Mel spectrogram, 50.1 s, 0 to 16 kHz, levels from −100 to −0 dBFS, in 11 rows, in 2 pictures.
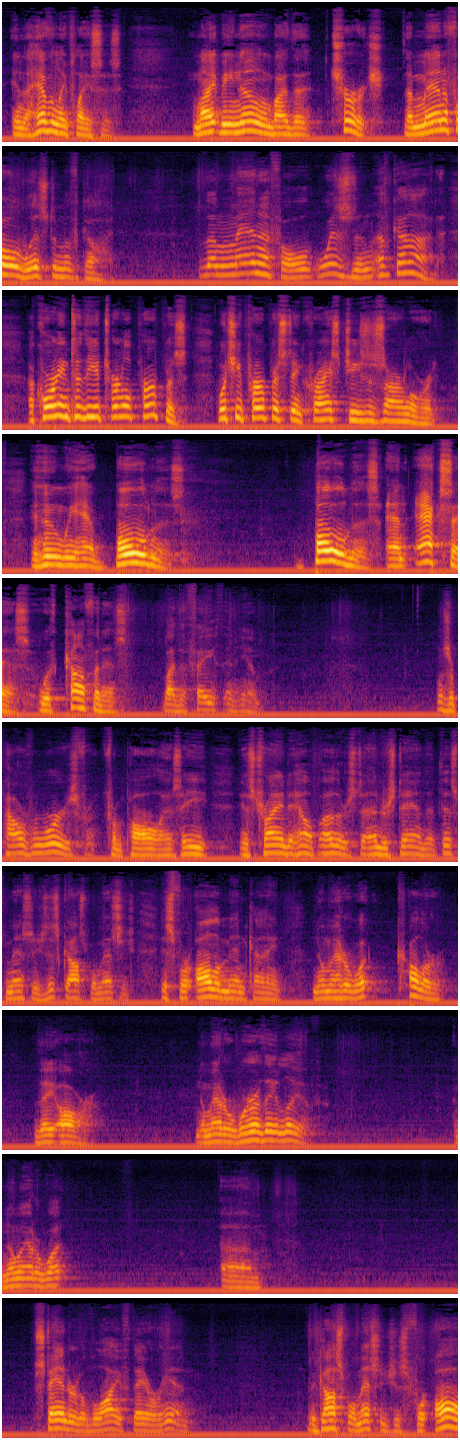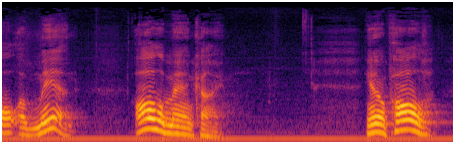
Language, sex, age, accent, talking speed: English, male, 60-79, American, 130 wpm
